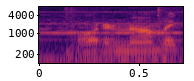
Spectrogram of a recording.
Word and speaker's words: autonomic: the autonomic nervous system autonomic rhymes with automatic I'm active all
